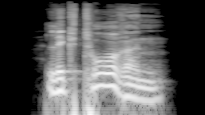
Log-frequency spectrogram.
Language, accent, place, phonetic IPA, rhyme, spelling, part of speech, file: German, Germany, Berlin, [lɪkˈtoːʁən], -oːʁən, Liktoren, noun, De-Liktoren.ogg
- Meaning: plural of Liktor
